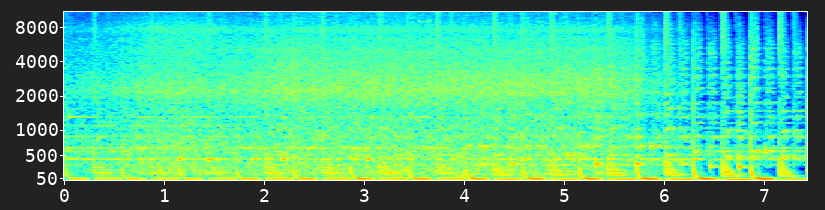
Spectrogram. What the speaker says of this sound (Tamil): தண்ணீர் ஆர்ப்பரித்து கொட்டுகிறது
